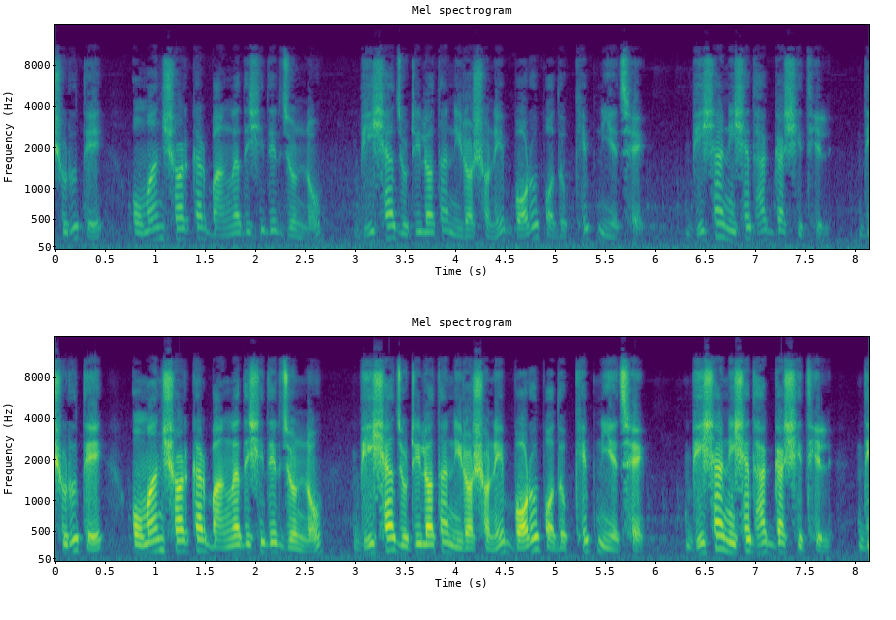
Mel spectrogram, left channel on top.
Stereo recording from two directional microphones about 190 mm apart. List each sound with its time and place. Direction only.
0.0 s speech: 45° right (ahead or behind)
